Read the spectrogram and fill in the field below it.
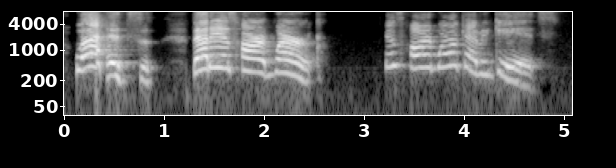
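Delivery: high, drawn-out mock outrage; mock protest. Woman mock-protesting that having kids is hard work, indignant. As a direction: start loud and high, stretch out the protest.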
